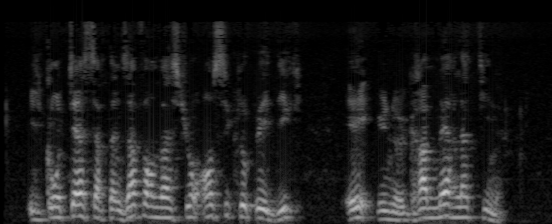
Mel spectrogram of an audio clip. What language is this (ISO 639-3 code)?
fra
